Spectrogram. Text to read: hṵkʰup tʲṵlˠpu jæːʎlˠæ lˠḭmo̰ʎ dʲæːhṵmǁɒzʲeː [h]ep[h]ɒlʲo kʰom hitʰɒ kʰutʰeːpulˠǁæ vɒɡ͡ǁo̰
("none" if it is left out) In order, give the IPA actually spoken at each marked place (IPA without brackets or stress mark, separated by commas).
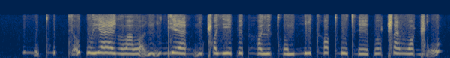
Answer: p, h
